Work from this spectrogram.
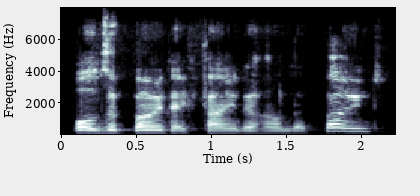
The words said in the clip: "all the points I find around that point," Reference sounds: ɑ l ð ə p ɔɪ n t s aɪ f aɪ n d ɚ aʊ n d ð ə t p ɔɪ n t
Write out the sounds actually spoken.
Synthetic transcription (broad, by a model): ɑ l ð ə p ɔɪ n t aɪ f aɪ n d ɚ aʊ n d ð ə t p ɔɪ n t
